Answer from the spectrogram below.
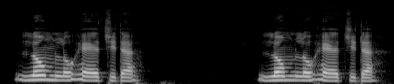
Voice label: "lomlohicetv", Muscogee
